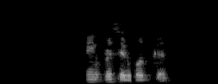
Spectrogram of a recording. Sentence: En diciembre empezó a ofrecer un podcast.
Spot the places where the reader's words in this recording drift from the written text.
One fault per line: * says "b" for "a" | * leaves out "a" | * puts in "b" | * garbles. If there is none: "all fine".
* leaves out "diciembre empezó"
* leaves out "un"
